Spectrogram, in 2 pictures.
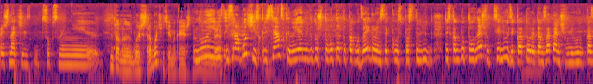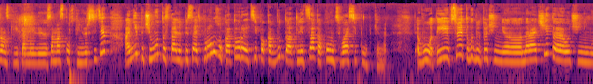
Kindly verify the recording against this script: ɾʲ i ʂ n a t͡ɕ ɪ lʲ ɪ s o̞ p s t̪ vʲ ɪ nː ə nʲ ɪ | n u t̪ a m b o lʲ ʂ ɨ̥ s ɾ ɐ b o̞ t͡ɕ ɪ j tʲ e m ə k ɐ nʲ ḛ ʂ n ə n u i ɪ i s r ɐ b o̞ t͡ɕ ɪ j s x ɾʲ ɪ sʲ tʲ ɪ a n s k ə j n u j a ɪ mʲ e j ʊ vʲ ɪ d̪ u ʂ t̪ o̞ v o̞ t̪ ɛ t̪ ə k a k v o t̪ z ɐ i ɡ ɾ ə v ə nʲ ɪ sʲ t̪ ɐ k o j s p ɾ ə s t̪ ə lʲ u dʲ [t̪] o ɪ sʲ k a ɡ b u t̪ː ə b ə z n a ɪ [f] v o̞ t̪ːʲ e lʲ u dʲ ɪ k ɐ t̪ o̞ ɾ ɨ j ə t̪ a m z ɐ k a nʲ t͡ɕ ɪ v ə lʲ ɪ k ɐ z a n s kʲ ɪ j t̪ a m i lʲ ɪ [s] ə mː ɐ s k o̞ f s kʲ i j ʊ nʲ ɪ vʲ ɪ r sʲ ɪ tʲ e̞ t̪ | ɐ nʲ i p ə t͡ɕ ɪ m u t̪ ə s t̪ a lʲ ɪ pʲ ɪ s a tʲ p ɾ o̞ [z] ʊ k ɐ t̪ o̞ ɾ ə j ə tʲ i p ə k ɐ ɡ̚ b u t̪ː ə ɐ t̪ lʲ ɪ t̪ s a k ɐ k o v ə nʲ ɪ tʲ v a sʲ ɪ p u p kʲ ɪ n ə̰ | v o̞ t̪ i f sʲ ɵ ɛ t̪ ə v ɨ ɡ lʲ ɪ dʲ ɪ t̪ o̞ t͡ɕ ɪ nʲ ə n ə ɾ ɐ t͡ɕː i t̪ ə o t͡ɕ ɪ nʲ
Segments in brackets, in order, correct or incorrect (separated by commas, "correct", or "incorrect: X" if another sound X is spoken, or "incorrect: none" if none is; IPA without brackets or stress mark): correct, incorrect: ʂ, correct, correct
